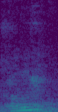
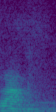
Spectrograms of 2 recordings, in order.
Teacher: on hum, tongue touches the roof of the mouth, and ram, it comes down, and you got a little bit of a roll in there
